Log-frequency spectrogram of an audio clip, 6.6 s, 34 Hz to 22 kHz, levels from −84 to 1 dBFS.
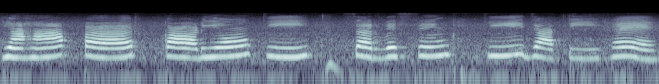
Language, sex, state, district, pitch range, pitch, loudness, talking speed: Hindi, female, Madhya Pradesh, Dhar, 270-305 Hz, 285 Hz, -14 LUFS, 75 wpm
